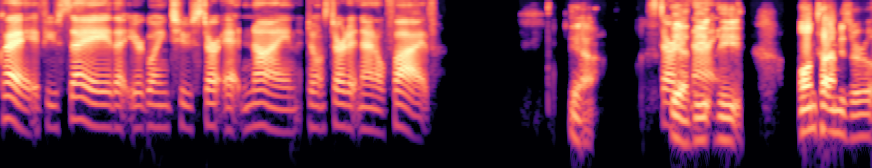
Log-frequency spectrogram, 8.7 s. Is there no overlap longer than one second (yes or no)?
yes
